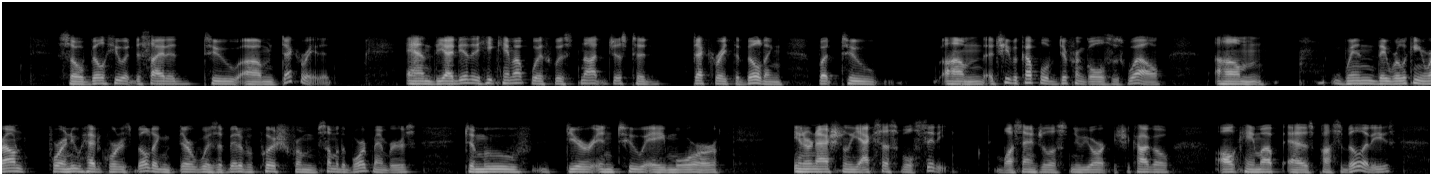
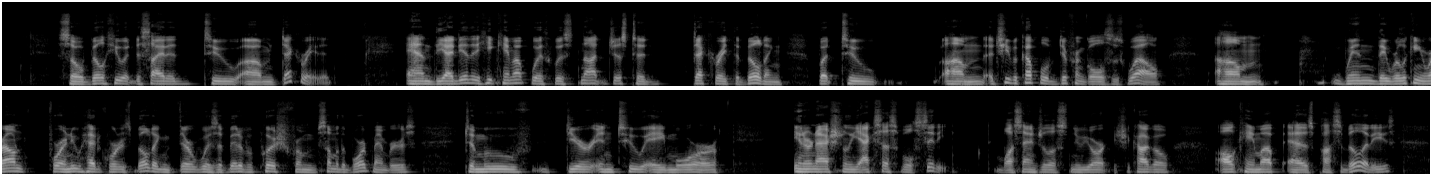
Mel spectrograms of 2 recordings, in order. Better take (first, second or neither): second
